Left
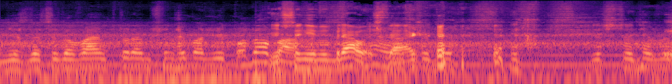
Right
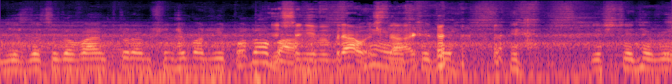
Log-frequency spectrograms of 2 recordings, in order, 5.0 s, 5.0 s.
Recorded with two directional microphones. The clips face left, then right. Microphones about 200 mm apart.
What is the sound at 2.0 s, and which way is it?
Speech, 20° left (ahead or behind).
